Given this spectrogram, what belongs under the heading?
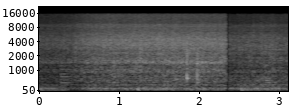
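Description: Chicken sizzles steadily in a hot pan, with scraping stirring sounds and a brief clunk near the end.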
